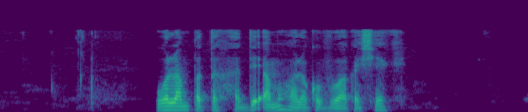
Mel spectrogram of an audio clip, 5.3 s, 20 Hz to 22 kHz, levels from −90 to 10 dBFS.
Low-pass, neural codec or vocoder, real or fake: 7.2 kHz; none; real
